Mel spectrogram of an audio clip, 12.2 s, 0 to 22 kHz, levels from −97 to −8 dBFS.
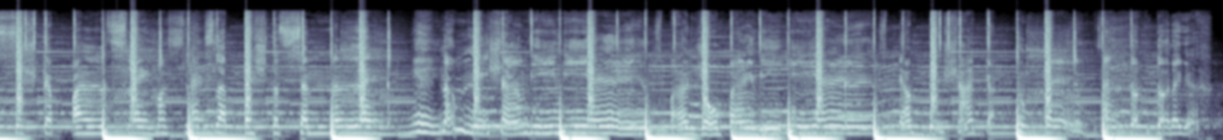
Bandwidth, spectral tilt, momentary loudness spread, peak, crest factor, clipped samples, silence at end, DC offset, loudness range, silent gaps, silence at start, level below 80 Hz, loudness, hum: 16.5 kHz; -4.5 dB/octave; 11 LU; 0 dBFS; 10 dB; under 0.1%; 0.3 s; under 0.1%; 2 LU; none; 0 s; -12 dBFS; -13 LUFS; none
